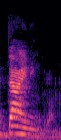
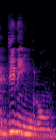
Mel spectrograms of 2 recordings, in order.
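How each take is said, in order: First: The first vowel is a long 'ai' sound. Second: The first vowel is short, as in living. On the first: The speaker calls it right. "é dining room" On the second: The speaker calls it wrong. "não é dining room"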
